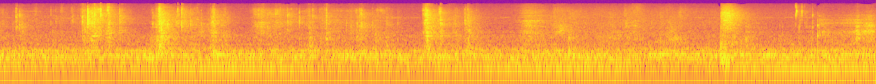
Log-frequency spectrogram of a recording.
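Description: Irregular light clicks and rustles of packets of fishing hooks being handled and hung in the top tray of a plastic tackle box.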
